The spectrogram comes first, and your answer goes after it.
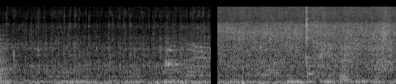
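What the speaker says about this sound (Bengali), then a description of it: "আর এখানে হচ্ছে আলুটা ভালোভাবে কষিয়ে নিচ্ছি।" Potatoes stir-fried with spice paste for a shing fish curry, a loud continuous sizzle with brief clicks of stirring, cut by a momentary dropout and then returning brighter.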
